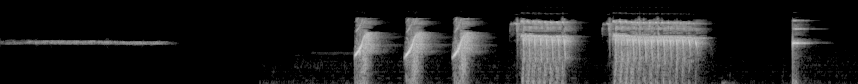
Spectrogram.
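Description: Hill myna giving a long, level high whistle, then three quick rising whistles, two loud harsh rasping screeches and a brief final note. No other sounds.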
